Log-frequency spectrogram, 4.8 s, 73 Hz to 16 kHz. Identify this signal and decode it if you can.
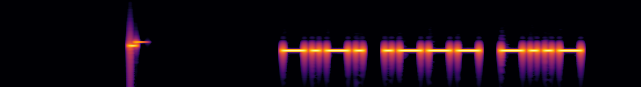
Morse code, heard as a keyed tone, about 22 wpm, 700 Hz. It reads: CJX
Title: USA Call Sign Postfixes - 3 Letters 22wpm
